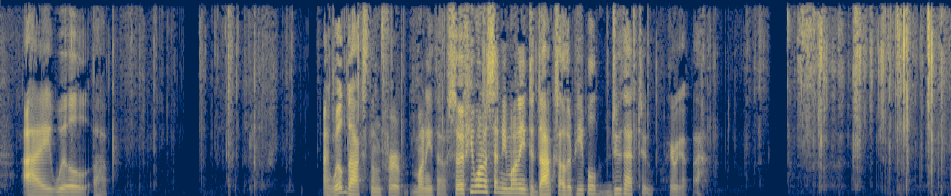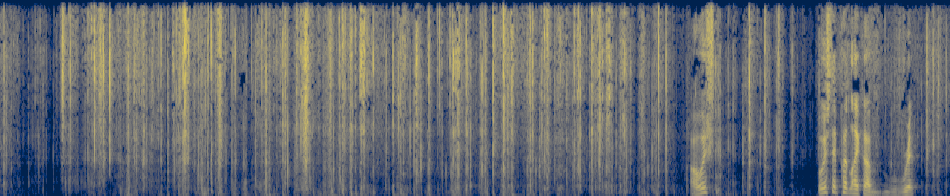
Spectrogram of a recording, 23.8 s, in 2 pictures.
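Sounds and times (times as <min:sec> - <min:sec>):
speech: 0:00.3 - 0:01.5, 0:04.0 - 0:08.9, 0:20.6 - 0:21.0, 0:22.1 - 0:23.5
envelope of mail being torn open: 0:01.5 - 0:03.7, 0:08.8 - 0:23.7.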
